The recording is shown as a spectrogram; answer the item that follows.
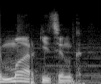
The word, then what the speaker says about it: маркетинг: Слово пришло к нам из английского с ударением на первый слог, то есть маркетинг. Но иноязычные слова не обязательно должны сохранять ударение языка источника. И верно в этом случае говорить и маркетинг, и маркетинг.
